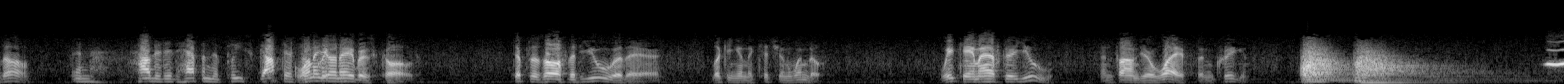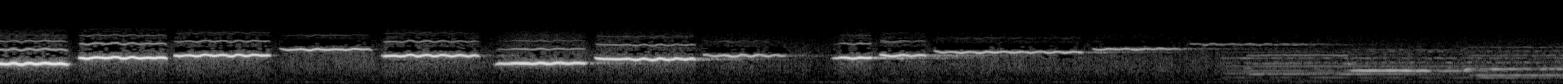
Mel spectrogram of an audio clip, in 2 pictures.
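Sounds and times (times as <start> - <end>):
speech: 0.0 - 4.2, 5.2 - 8.3, 9.4 - 12.6
sharp thud: 13.0 - 15.4
lone whistler whistling a slow melody: 15.4 - 31.2.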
